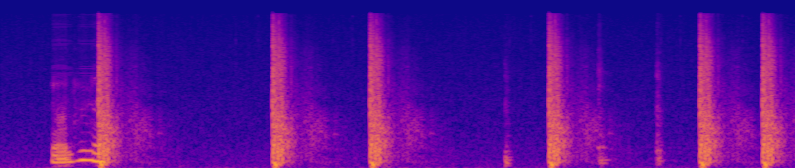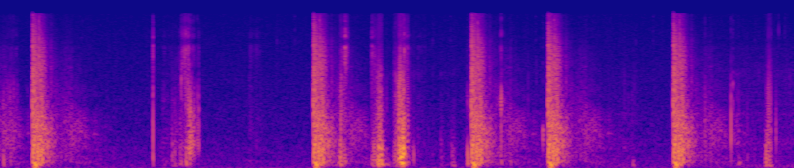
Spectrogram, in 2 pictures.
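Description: Pistol shots ring out one after another, sharp and loud.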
